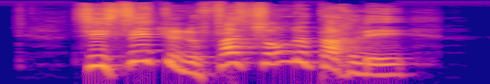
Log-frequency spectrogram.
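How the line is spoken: Impetuous exclamation. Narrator (French): s'écria l'impétueux directeur

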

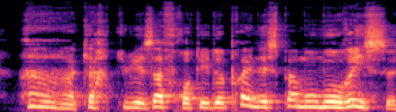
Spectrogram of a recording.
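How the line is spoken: Sweet, soft woman's exclamation. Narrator (French): s'écria la bonne femme, dont la voix était douce comme un solo de clarinette

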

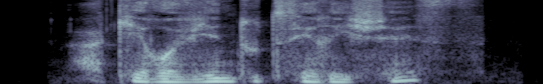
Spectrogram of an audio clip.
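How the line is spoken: Whispered addition. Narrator (French): ajouta-t-il tout bas

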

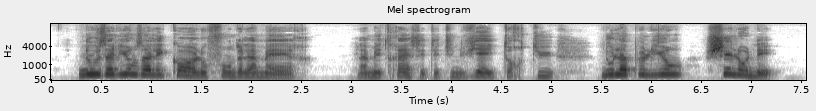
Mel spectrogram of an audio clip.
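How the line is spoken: Calmer, occasional sobs. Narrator (French): continua la fausse tortue d'un ton plus calme, quoiqu'elle laissât encore de temps à autre échapper un sanglot

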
